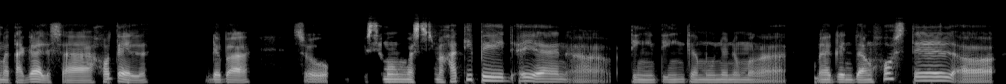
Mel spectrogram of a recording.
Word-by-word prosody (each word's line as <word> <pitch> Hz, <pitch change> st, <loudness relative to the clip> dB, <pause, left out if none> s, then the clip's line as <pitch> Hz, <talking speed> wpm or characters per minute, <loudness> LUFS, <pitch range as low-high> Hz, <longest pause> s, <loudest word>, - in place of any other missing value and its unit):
matagal 105 Hz, +2 st, +2 dB
sa 95 Hz, -1 st, +1 dB
hotel, 100 Hz, -5 st, +1 dB, 0.6 s
di 110 Hz, -, -2 dB
ba? 105 Hz, -2 st, +4 dB, 0.5 s
So, -, -, -2 dB, 0.3 s
gusto -, -, +6 dB
mong 115 Hz, 0 st, +1 dB
mas 115 Hz, -, +11 dB, 0.2 s
makatipid, 170 Hz, -, 0 dB
ayan, 130 Hz, -7 st, +1 dB
ah, -, -, -7 dB, 0.3 s
tingin-tingin 110 Hz, +1 st, -6 dB
ka 115 Hz, -, -3 dB
muna 110 Hz, 0 st, -4 dB
ng 110 Hz, 0 st, -5 dB
mga 110 Hz, -, -4 dB, 0.5 s
magagandang 110 Hz, 0 st, 0 dB
hostel, 180 Hz, -9 st, +1 dB
ah, -, -, 0 dB
110 Hz, 120 wpm, -26 LUFS, 110-130 Hz, 0.6 s, mas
